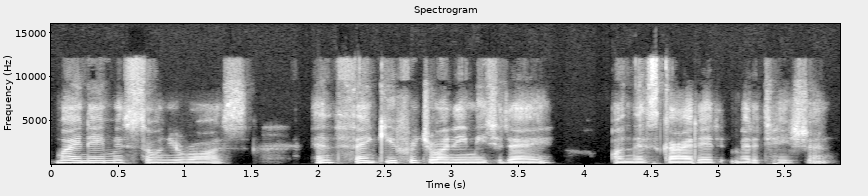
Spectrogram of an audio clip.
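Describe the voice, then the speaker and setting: A woman guides a meditation in a relaxed, warm voice that sits a little low. Her delivery is gentle and soothing, with soft pauses and a noticeable vocal fry as she gives each instruction. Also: no room sound, studio quality. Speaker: guided meditation teacher and host.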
